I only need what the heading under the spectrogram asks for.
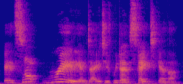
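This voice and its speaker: A woman's voice: medium pitch, very animated, normal speed, bright, forceful tone, echoey room. A woman voicing a confident, friendly male firefighter who flirts, teases and reassures in a storybook romance. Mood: teasing. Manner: teasing, reassuring. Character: confident, flirty, friendly tall fireman on a date.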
